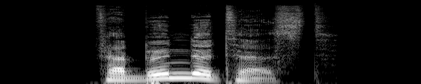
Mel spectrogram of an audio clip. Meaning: inflection of verbünden: 1. second-person singular preterite 2. second-person singular subjunctive II
- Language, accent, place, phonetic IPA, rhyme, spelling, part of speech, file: German, Germany, Berlin, [fɛɐ̯ˈbʏndətəst], -ʏndətəst, verbündetest, verb, De-verbündetest.ogg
